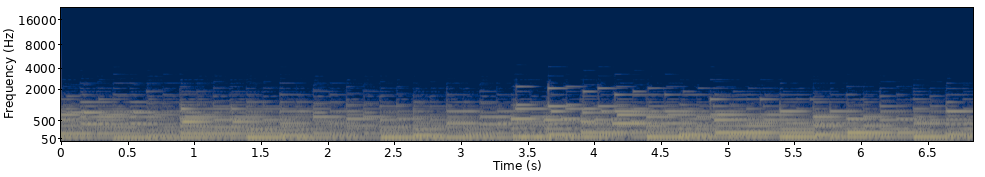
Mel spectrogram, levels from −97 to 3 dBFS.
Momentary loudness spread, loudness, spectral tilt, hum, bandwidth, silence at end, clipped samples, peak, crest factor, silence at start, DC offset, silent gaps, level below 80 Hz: 4 LU; -37 LUFS; -12 dB/octave; none; 2.6 kHz; 0 s; under 0.1%; -22 dBFS; 14 dB; 0 s; under 0.1%; none; -44 dBFS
